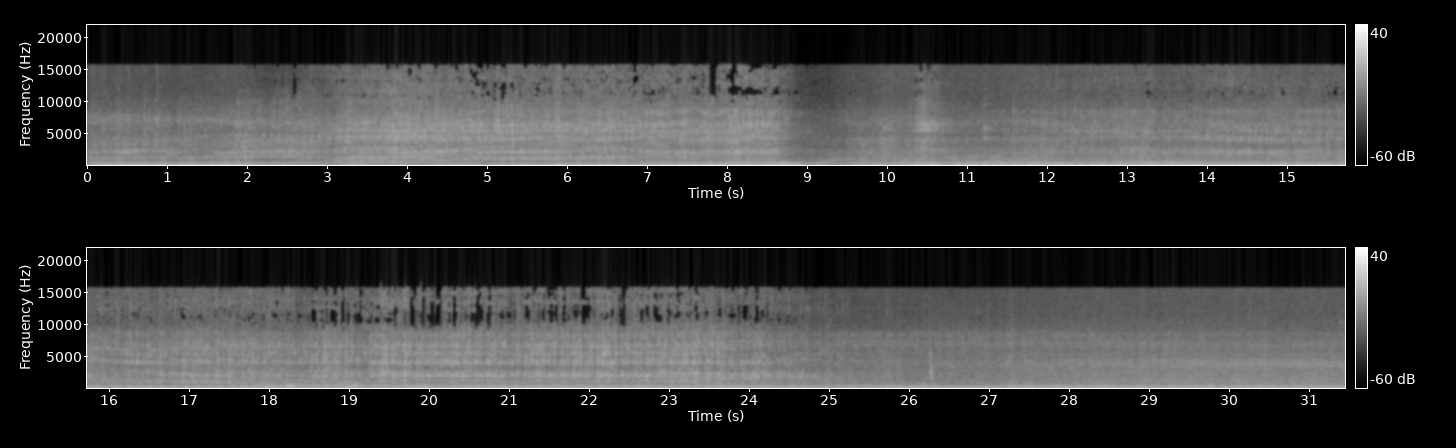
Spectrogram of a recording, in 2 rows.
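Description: Audi R8's 5.2-litre V10 with a PP-Performance exhaust, revving up and down for the first several seconds. After a break about nine seconds in it runs steadily at low revs, with a few brief rises.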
